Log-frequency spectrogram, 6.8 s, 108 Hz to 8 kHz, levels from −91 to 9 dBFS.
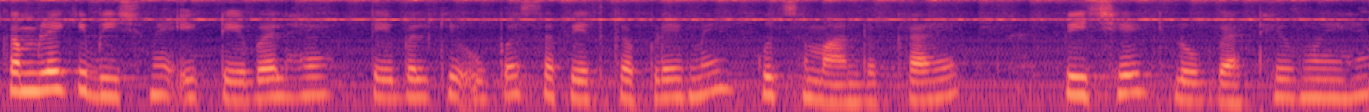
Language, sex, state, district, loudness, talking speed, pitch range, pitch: Hindi, female, Haryana, Charkhi Dadri, -17 LUFS, 195 wpm, 180-210 Hz, 195 Hz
